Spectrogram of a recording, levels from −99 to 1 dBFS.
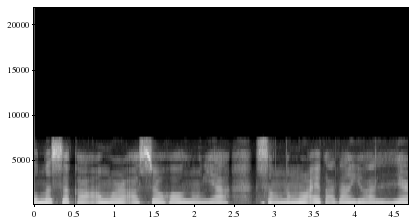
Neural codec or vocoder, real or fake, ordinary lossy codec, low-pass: none; real; none; 7.2 kHz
